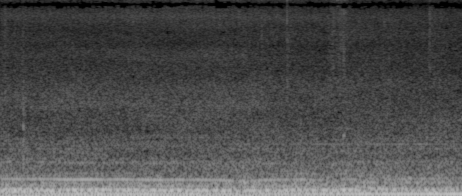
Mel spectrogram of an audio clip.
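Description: Steady low machinery rumble with a hum, like a generator or engine running; one hum tone fades out about three and a half seconds in.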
